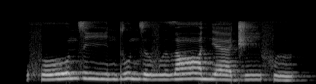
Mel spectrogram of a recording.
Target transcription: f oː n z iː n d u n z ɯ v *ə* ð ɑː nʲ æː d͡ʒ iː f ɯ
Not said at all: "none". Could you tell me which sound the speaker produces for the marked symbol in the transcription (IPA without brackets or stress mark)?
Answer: ɯ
